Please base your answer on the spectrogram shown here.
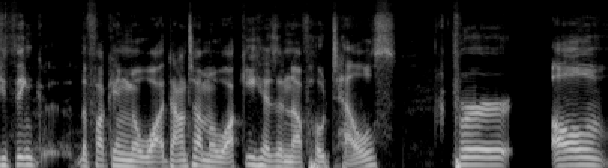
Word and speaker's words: Milwaukee: I believe it's pronounced Milwaukee. Milwaukee.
